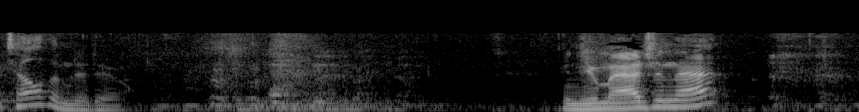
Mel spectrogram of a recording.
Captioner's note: laugh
